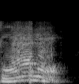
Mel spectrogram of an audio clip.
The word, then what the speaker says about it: Lommel: Is it Lommel or is it Lommel? It's Lommel. All right, it is Lommel.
